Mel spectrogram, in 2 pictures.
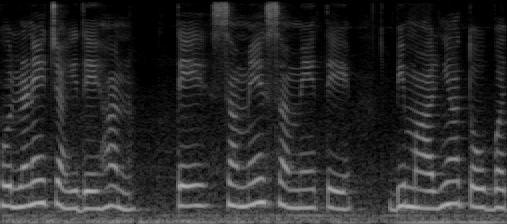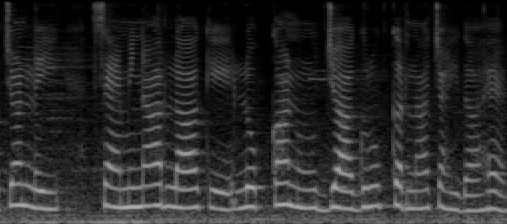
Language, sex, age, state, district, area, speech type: Punjabi, female, 18-30, Punjab, Mohali, urban, spontaneous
